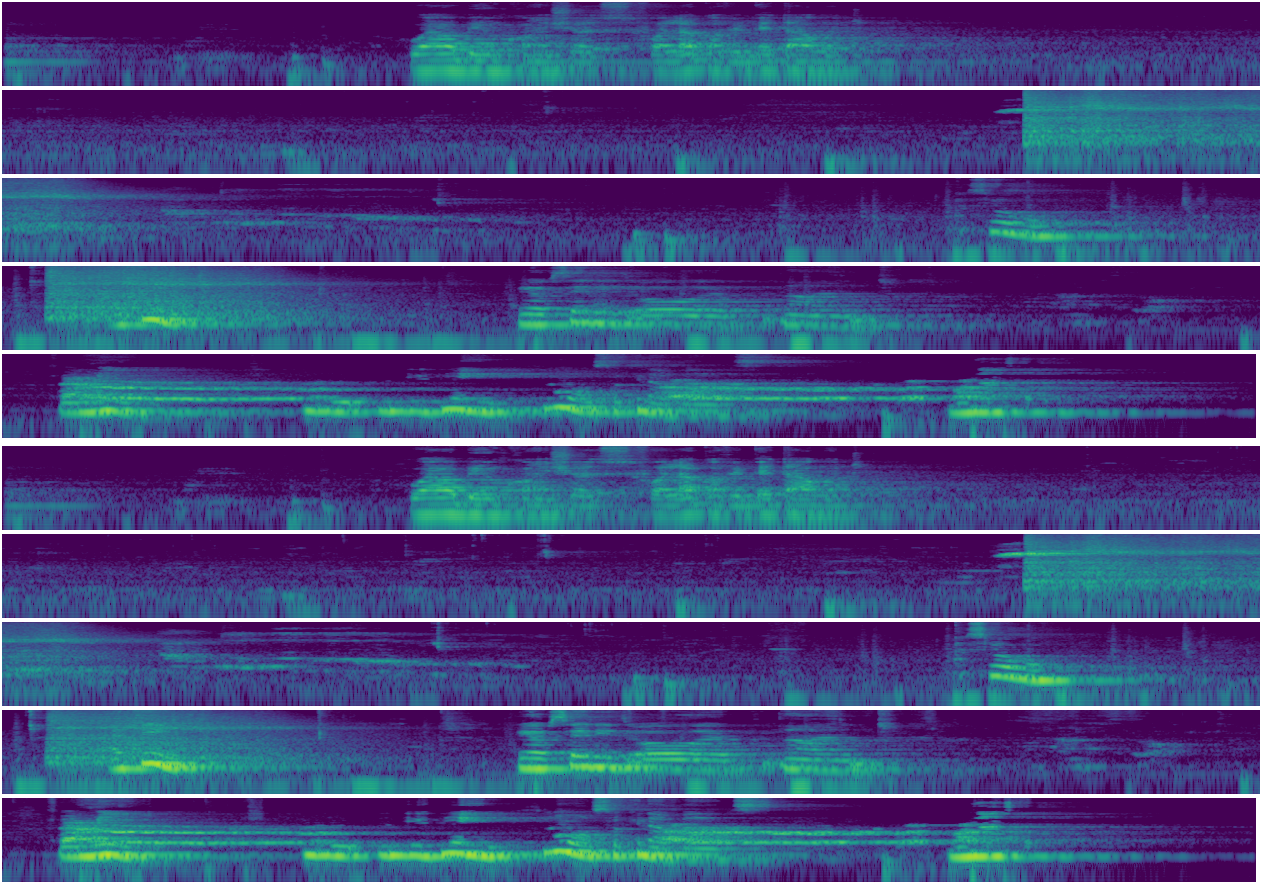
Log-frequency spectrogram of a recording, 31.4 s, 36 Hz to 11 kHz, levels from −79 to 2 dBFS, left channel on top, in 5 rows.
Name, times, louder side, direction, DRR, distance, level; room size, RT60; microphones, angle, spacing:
voice 1, 2.0-4.4 7.7-7.8 15.9-16.0 25.4-26.9 28.4-30.3, right 2 dB, 20° right, 0.8 m, -28 dB
sound 1, 4.2-4.5 4.7-9.4 9.6-9.9 10.3-10.4 11.4-13.1 13.7-13.8 14.4-14.5 15.0-15.1 19.1-20.3, left 1 dB, 60° left, 2.3 m, -32 dB
voice 2, 11.2-11.9 13.4-15.0 17.3-18.1 19.0-19.1 19.4-20.1 21.4-23.4 24.1-24.7 25.4-26.0 26.7-28.9 29.9-30.3, right 6 dB, 60° right, 0.4 m, -24 dB
sound 2, 16.3-23.1, right 1 dB, 15° left, 1.9 m, -46 dB
26.5 x 15.0 x 3.6 m
head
